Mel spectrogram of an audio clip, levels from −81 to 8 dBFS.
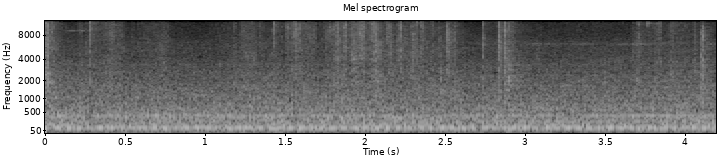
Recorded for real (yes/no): yes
